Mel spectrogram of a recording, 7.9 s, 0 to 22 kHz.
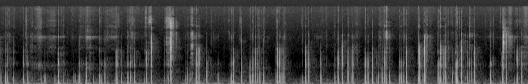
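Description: A round, solid, flat cork coaster with a printed flower design, held up close, is tapped and lightly scratched on its cork surface with long black nails. A quick, uneven run of soft, dull taps with a low thump around 100 Hz and very little brightness, each dying away almost instantly, varies between fast and slower patches with faint scratchy rustle in between.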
